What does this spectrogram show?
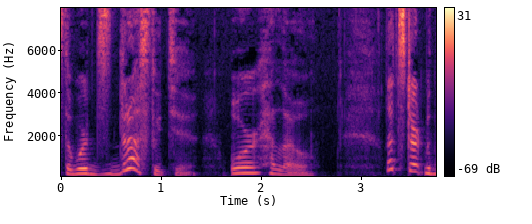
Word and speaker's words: здравствуйте: on Kira and today you learn how to pronounce the words thrust with you or hello let's start with the first syllable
